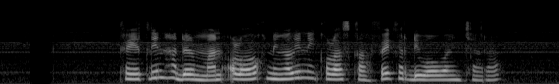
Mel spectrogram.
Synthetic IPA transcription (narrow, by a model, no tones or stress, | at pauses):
kaɛt̪linɦadɛlmanɔ̰lɔɦɔk̚niŋalinikolaskafɛkɨrdiwawaɲt͡ʃaɾa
